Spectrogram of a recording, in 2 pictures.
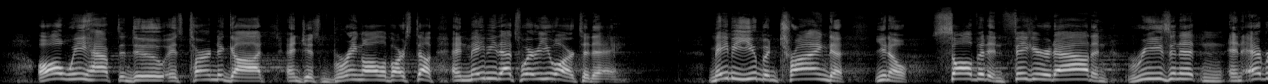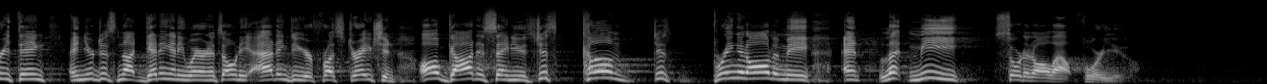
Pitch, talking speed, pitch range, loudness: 225 Hz, 185 wpm, 195-250 Hz, -23 LUFS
